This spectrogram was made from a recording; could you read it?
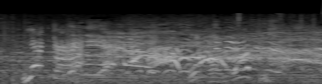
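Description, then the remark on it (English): A crowd of overlapping voices shrieks and yells at once, rising and falling pitched cries layered into a dense, continuous din, as people scream on amusement park rides. “Listen to everybody scream. These rides must be scarier than I thought.”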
